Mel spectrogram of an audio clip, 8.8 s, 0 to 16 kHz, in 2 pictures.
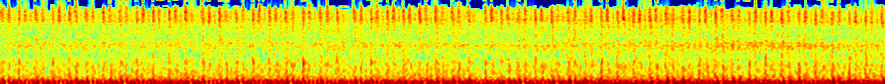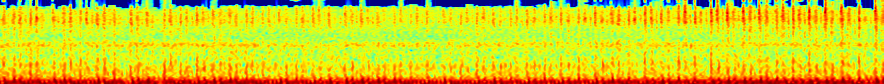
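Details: Custom 2020 Harley-Davidson Road Glide with freshly built 130-inch performance engine, first start before first tune, smoking: deep, even V-twin thump about four pulses a second, steady and strong with no knocks or rattles; healthy idle.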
